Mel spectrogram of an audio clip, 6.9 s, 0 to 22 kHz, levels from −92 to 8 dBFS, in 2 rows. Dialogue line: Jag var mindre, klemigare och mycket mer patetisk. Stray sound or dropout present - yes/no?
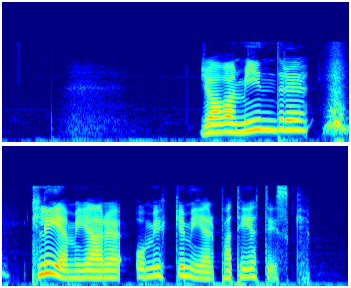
yes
